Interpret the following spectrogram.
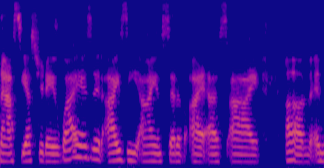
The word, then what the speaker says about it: ISIS: and their parents so we changed it to izi which is how we pronounced it anyways we always said pronounce it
